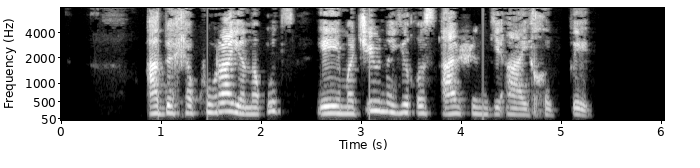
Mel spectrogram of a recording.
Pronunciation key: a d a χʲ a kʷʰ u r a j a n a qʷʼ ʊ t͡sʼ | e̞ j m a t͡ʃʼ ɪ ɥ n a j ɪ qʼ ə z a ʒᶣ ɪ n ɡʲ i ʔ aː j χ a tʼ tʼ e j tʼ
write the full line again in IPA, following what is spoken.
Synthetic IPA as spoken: a d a χʲ a kʷʰ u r a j a n a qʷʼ ʊ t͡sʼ | e̞ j m a t͡ʃʼ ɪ ɥ n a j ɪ qʼ ə z a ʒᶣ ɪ n ɡʲ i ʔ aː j χ ə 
